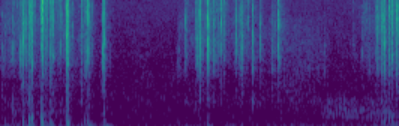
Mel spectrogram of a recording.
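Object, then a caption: Pine cone scales. Long red nails scratch a single small, dry brown pine cone with woody scales, held close to the microphone. Quick, bright, dry crackles come in bursts, like crinkling or tearing, with a quiet pause in the middle before the scratching picks up again.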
